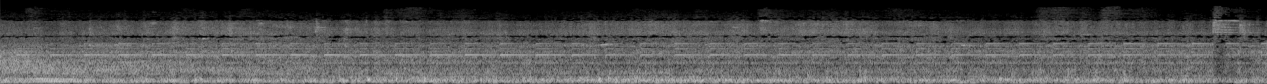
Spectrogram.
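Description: Covered hopper cars of a slow-moving grain train rolling over a grade crossing with steady wheel-on-rail noise. The crossing's General Signal type 3 electronic bells ring throughout.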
